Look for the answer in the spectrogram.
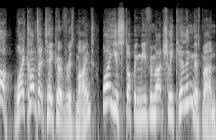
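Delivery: play-acted happy sing-song. Retelling a creepy scene with Cortana: imitating a really happy tone. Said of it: "she's saying it in this really happy tone of voice".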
